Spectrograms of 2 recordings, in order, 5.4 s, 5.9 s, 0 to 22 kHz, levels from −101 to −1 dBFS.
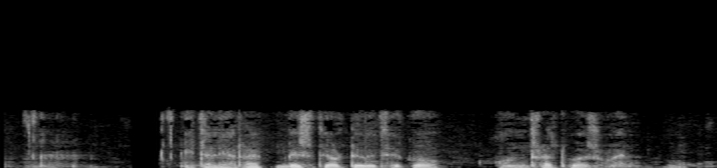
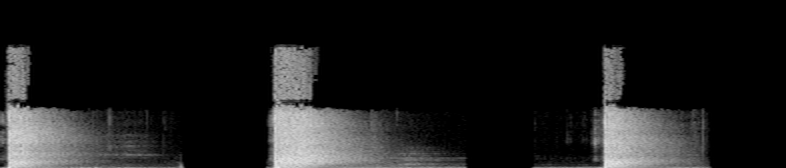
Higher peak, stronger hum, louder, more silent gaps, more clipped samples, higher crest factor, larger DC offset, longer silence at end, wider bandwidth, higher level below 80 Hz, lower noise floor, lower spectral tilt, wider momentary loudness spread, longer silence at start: second, -10 dBFS vs -2 dBFS; neither; second, -28 LUFS vs -14 LUFS; second, 0.99-1.20 s vs 1.40-1.99 s, 3.51-3.99 s; neither; about the same, 20 dB vs 18 dB; neither; second, 0.25 s vs 0.95 s; second, 7.8 kHz vs 16 kHz; second, -66 dBFS vs -36 dBFS; about the same, -53 dBFS vs -51 dBFS; first, -7 dB/octave vs -1.5 dB/octave; about the same, 20 LU vs 21 LU; first, 0.25 s vs 0.05 s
